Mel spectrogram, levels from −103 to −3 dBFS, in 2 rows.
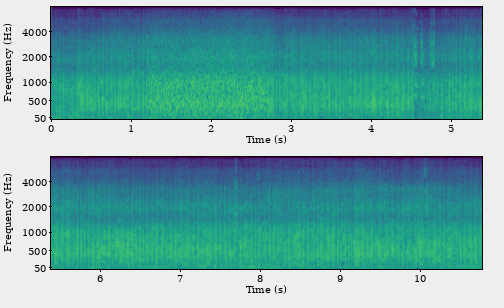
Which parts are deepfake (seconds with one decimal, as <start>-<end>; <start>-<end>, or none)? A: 0.0-1.2; 2.7-10.8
